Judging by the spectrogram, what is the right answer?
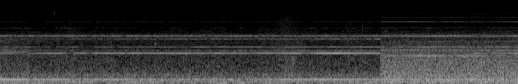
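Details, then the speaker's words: Architectural balustrade in a facade-testing wind tunnel at about 60 km/h continuous wind; steady high whistle over rushing wind, pitch shifting and sharpening as it is rotated, ear-piercing, little vibration — aerodynamic whistling. "in tone as it moves around it gets quite ear piercing after a little while you imagine that would be very irritating table in your balcony your apartment block you'll be very irritating thing to sleep next to"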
